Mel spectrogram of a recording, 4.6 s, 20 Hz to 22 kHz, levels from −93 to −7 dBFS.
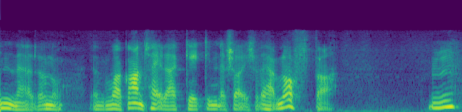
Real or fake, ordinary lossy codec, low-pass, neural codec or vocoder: fake; none; 7.2 kHz; codec, 16 kHz, 1.1 kbps, Voila-Tokenizer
